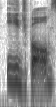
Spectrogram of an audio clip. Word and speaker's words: IJBOL: IJBOL. Which stands for, or it's pronounced Ijbol. Sorry, Ijbol. I just burst out laughing.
